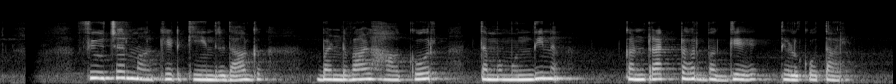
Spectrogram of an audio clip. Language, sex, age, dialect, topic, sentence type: Kannada, female, 18-24, Northeastern, banking, statement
